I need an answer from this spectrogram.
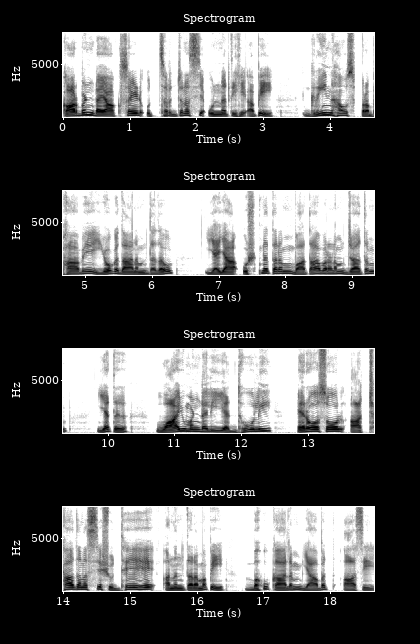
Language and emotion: Sanskrit, neutral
